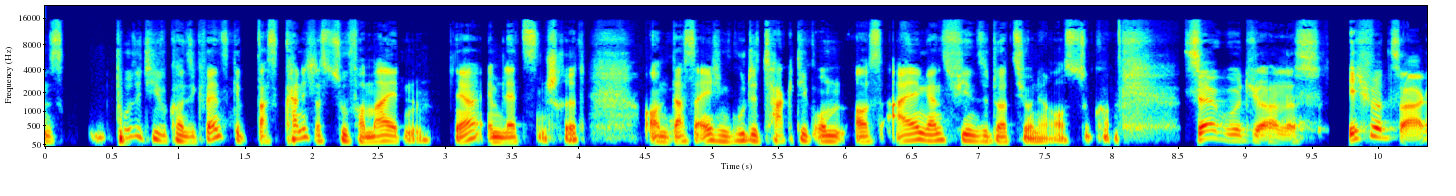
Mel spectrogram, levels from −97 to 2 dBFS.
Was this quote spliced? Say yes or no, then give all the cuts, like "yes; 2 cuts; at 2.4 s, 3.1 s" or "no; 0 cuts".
yes; 2 cuts; at 2.0 s, 2.9 s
